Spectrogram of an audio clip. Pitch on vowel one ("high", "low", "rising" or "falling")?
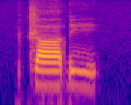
low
